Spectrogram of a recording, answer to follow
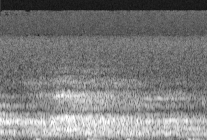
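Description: Faint, steady background noise with no distinct events, a pause in a recorded talk.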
